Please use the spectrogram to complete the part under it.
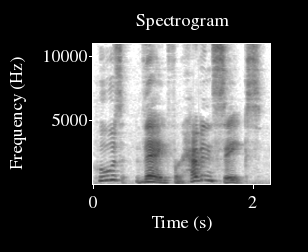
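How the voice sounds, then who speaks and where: A woman's voice: on the high side, sing-song, slow, a bit bright, exaggerated voice. A woman voicing an agitated, indignant king with an emphatic, exclaiming manner in a storybook reading.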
